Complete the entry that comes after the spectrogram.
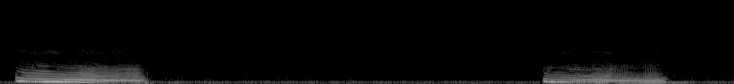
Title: [ASMR]#3 / 우리집 강아지 코고는 소리 ASMR / 페키니즈 / 사람 코골듯이 고는 우리 별이🐶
